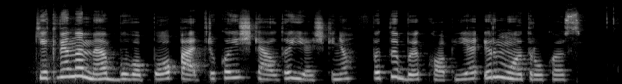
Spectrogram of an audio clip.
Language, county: Lithuanian, Vilnius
